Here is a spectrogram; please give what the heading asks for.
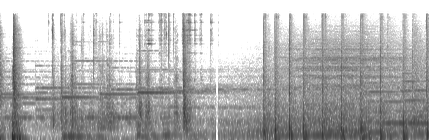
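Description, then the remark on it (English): Heavy, violent pounding on a door by a hulking animatronic, Larry the Ladybug: scattered thuds at first over a low hum, then a fast, steady run of loud blows, roughly a dozen in quick succession. “The animatronic started to pound at the door violently.”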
